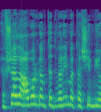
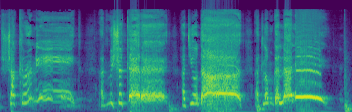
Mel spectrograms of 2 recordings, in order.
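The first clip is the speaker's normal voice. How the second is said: shrill, very high, very slow drawn-out shouting; 11 semitones higher, 4 dB louder than usual. The speaker recounts her mother yelling at her; retelling mother's yell. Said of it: "צעקה".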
